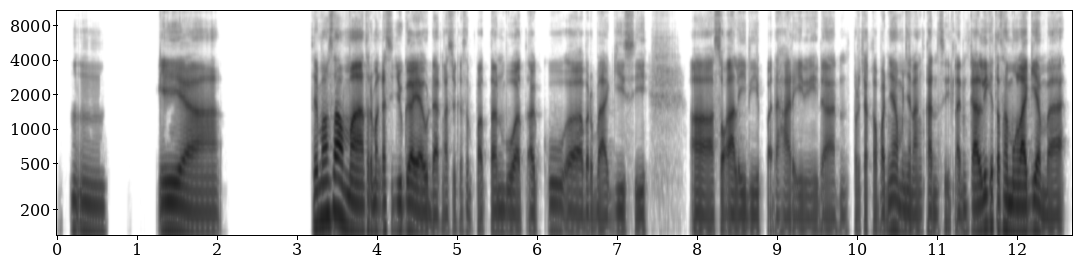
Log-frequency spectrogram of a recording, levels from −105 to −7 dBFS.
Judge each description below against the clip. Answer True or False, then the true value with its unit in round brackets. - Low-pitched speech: True (100 Hz)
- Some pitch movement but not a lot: True (3.6 semitones)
